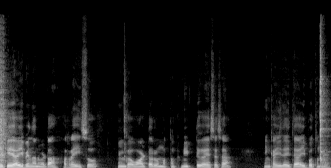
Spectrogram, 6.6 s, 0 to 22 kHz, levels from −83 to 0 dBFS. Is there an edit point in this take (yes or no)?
no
